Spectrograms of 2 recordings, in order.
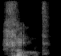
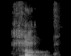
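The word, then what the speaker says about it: חית: Next, you have Het. Het. Okay, now it is pronounced with a guttural sound that you can make in the back of your throat, very much like the more proper pronunciation of the German Bach.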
